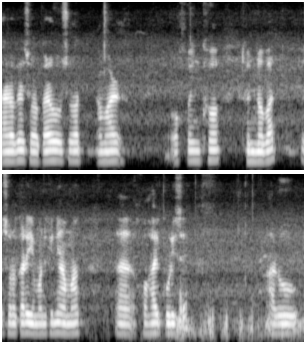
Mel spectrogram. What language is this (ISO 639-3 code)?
asm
